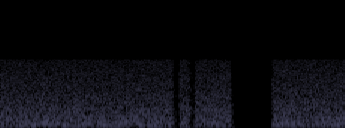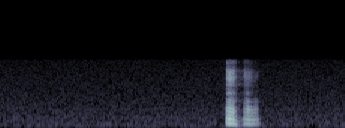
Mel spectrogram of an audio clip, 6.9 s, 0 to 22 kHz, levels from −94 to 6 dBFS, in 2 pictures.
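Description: At 1.72 s and again at 1.89 s there are short stalls from a late packet: the jitter buffer ran dry, so the last sound is stretched by about 70 ms and then 50 ms before playback resumes with nothing lost. From 2.30 to 2.73 s a call audio freeze holds the audio for about 0.42 s, most of it dead silence. The likely cause is packets held up in transit, after which the sound continues from where it stopped. Throughout, the audio has nothing above 4 kHz, which fits a G.711 narrowband call path.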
